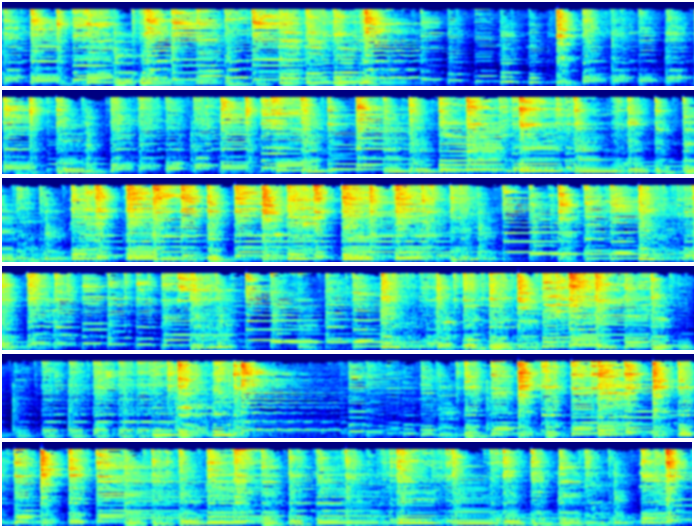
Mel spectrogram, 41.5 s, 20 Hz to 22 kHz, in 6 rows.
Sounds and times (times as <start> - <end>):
Acoustic guitar: 0.0 - 41.5.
